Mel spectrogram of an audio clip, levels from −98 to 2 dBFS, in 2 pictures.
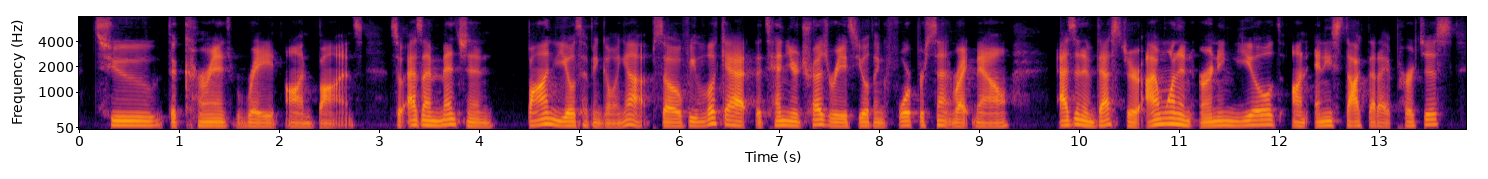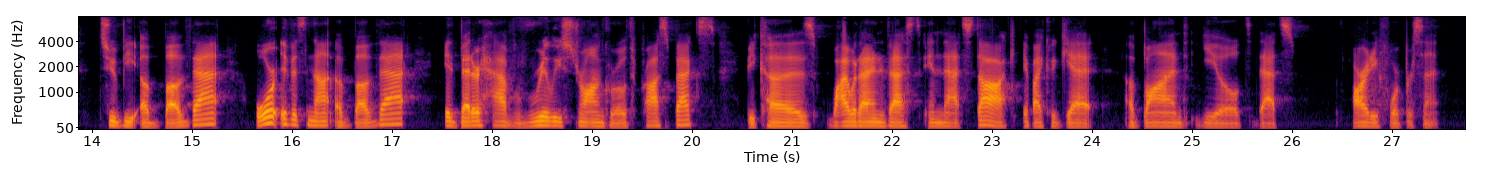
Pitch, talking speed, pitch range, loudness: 100 Hz, 170 wpm, 90-115 Hz, -25 LUFS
